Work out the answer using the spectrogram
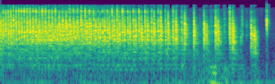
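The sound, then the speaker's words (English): A game-show prize wheel spins, starting with a rapid, even rattle of ratcheting clicks. The clicks then spread out into slower, separate ticks as the wheel winds down to a stop. “we're going to give the prize wheel a little spin here and see what it lands on. What it lands on, we play that game. Let's spin the old prize wheel here.”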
